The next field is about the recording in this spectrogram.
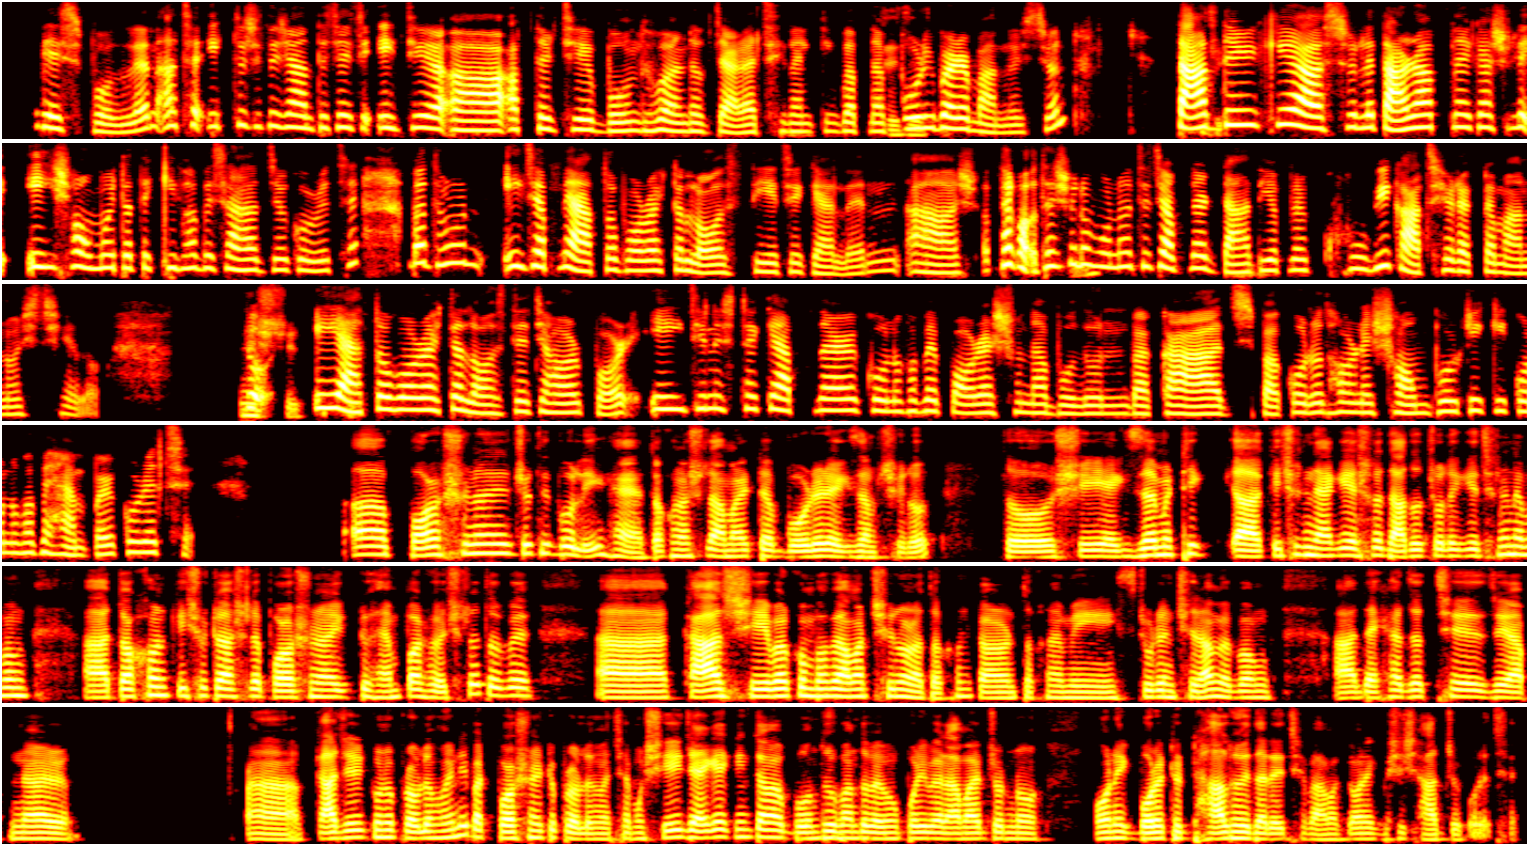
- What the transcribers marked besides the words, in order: other background noise; tapping; in English: "hamper"; in English: "hamper"; lip smack
- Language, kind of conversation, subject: Bengali, podcast, বড় কোনো ক্ষতি বা গভীর যন্ত্রণার পর আপনি কীভাবে আবার আশা ফিরে পান?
